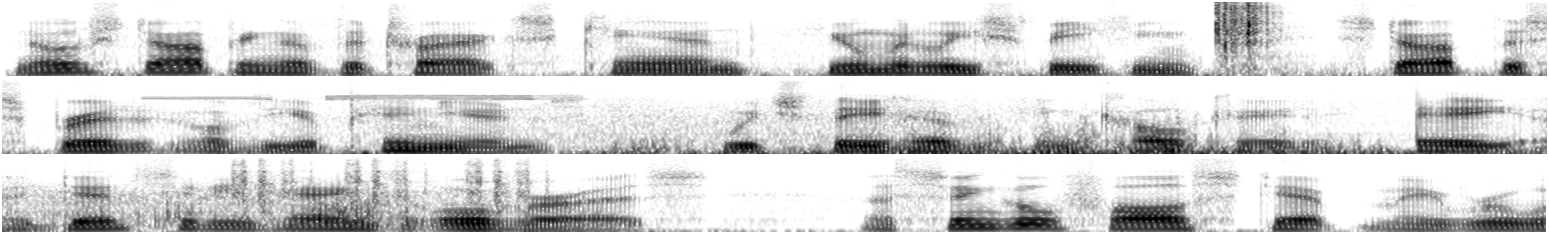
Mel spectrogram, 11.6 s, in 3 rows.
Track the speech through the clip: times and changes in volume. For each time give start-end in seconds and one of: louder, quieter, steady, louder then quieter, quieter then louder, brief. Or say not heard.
0.0-11.5 steady.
